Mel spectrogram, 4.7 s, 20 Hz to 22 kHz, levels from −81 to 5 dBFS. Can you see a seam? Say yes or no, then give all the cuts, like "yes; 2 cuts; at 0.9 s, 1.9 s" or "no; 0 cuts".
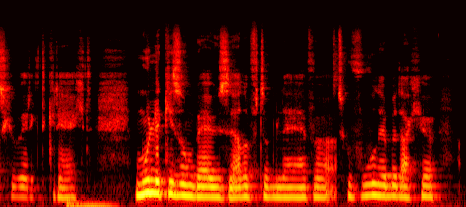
yes; 1 cut; at 3.3 s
